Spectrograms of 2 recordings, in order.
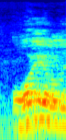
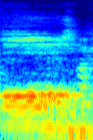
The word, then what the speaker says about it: oil: __ ] Washington oil is two syllables it's not all don't do that all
